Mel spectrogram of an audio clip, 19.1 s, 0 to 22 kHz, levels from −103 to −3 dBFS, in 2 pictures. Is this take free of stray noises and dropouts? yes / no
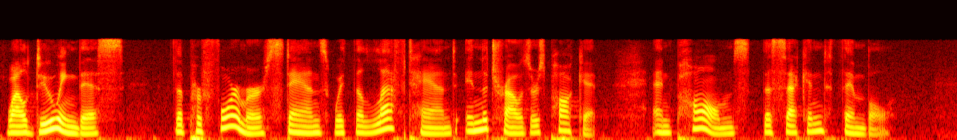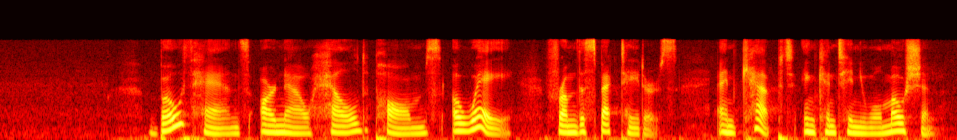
yes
